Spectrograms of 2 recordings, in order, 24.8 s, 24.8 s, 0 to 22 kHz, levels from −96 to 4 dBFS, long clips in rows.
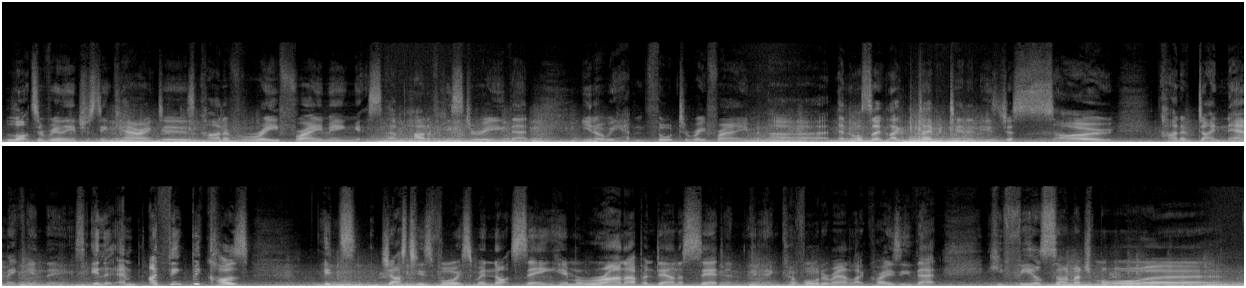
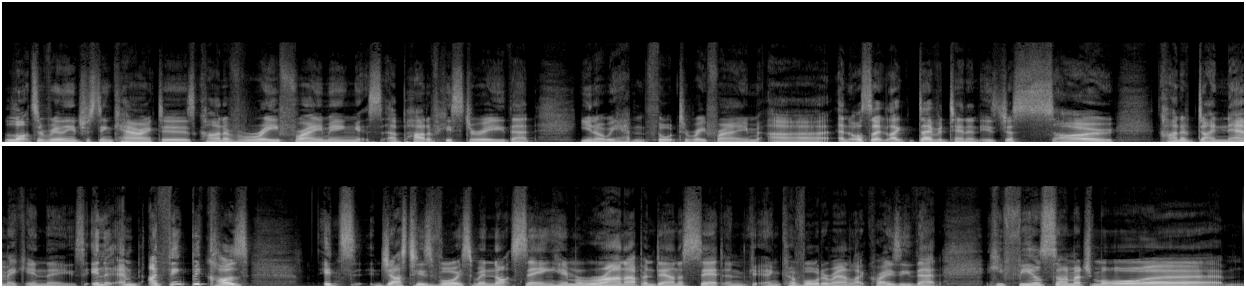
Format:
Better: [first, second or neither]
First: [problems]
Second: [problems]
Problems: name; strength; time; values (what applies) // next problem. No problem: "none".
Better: second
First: wind noise on the microphone; heavy; 7 dB below the speech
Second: none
